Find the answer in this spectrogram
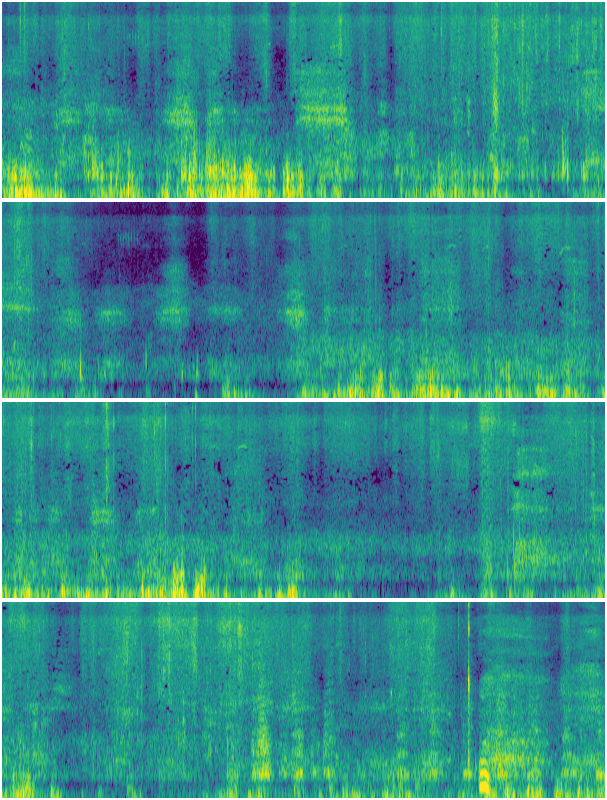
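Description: Sounds of a German Shepherd close to the microphone, over an uneven low rumble of wind and handling noise that drops quieter about ten and twenty seconds in.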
